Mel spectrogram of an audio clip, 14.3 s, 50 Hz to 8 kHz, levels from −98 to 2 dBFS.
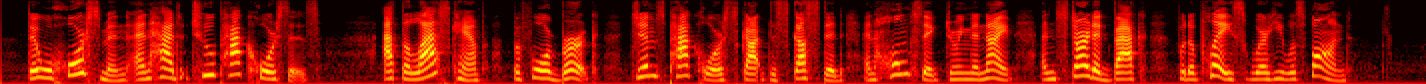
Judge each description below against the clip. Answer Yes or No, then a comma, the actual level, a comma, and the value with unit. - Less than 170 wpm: Yes, average, 140 wpm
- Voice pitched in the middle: No, high, 245 Hz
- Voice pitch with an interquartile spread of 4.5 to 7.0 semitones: Yes, wide, 5.6 semitones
